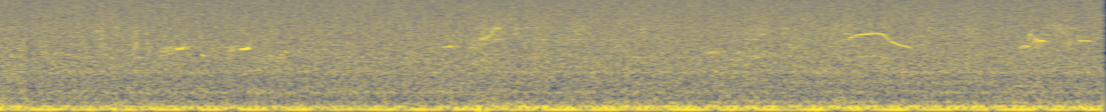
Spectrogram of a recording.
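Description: Outdoor rural ambience: scattered faint bird chirps, one of them a short rising-and-falling call about four seconds in, over a steady low rumble.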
